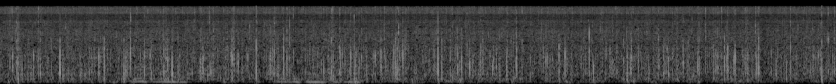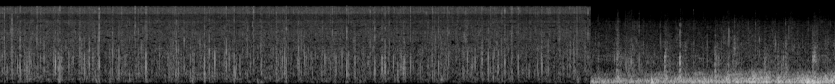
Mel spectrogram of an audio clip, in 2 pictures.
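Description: Steady rain falls hard through a forest in the Dolomites, a close, continuous hiss of drops. Near the end it gives way to a deeper, louder rumble like distant thunder or wind.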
